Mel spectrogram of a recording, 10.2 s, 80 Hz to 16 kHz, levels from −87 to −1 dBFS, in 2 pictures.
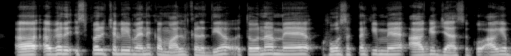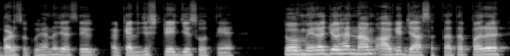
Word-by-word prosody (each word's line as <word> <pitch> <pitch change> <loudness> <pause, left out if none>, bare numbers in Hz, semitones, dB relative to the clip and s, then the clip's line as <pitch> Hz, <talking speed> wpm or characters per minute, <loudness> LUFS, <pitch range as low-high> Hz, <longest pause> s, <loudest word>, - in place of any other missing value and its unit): अ, - - +3
अगर 175 +4 +5
इस 190 -2 -2
पर 210 0 +3
चलिए 195 -1 +1
मैंने 180 +1 +1
कमाल 155 -2 -1
कर 135 -3 -1
दिया 180 +6 +1 0.2
तो 170 0 +2
ना 200 +3 +2
मैं 190 0 +3 0.2
हो 175 - 0
सकता 175 +1 -5
कि 190 +2 -6
मैं 180 0 +2
आगे 155 +4 +3
जा 135 -4 +2
सकूँ, 130 +5 -6
आगे 160 +4 +1
बढ़ 145 -4 0
सकूँ 140 0 -12
है 145 - -6
ना। 165 - -7
जैसे 150 -1 -3 0.2
कह 135 +1 0
लीजिए 150 +4 -8
स्टेजेस 155 0 -3
होते 130 -1 -9
हैं। 130 0 -6 0.5
तो 190 +2 +3
मेरा 190 +2 +2
जो 210 - +6
है 220 +1 +2
नाम 205 +1 +1
आगे 165 +3 +1
जा 160 -4 +2
सकता 130 -2 -7
था। 155 +3 -5
पर 175 +3 +5
170 Hz, 235 wpm, -23 LUFS, 150-185 Hz, 0.5 s, जो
